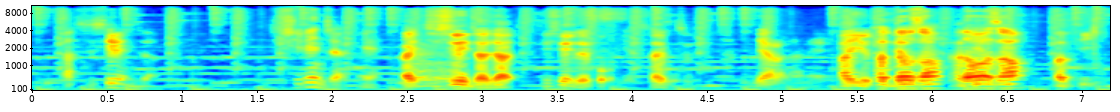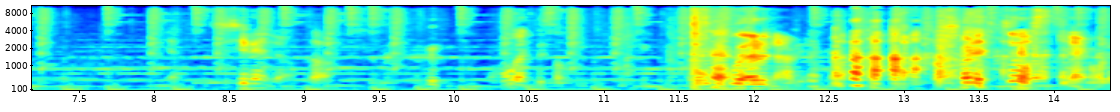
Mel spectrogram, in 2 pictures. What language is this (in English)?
Japanese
